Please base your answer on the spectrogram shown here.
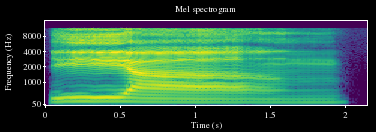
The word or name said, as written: yi1 yang4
